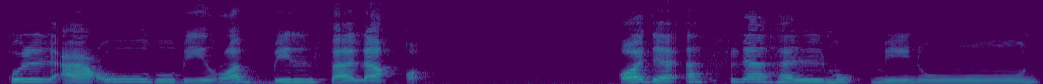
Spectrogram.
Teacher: the medium echo, where we are stopping on a Qalqalah letter without a shadda, so it will have a temporary sukoon.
